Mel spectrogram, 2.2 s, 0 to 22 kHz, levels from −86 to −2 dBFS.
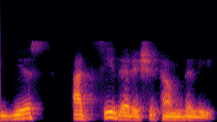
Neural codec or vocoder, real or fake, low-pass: codec, 24 kHz, 0.5 kbps, DualCodec; fake; 5.4 kHz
